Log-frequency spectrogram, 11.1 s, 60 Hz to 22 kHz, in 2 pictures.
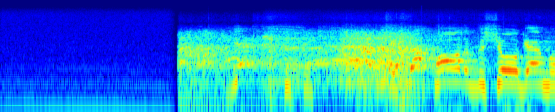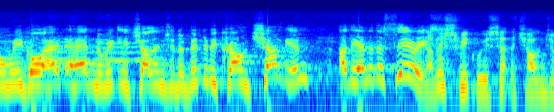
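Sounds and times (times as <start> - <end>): faint steady hiss: 0.0 - 11.0
studio audience laughter: 1.8 - 4.8
voices: 1.8 - 10.7.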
